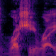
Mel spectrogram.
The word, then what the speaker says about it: Rashee Rice: I had to Justin Ross the other day because I said it wrong. It's Rashee Rice.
